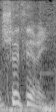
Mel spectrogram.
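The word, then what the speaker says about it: Čeferin: Seferin, le patron de l'UEFA, l'instance européenne du foot.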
